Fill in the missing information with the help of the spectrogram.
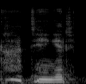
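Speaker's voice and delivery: quiet grumbling curse; muttered frustration. Retold or imitated. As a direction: grumble it under your breath.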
